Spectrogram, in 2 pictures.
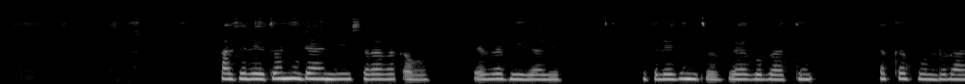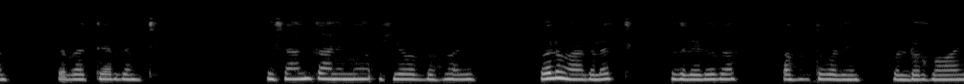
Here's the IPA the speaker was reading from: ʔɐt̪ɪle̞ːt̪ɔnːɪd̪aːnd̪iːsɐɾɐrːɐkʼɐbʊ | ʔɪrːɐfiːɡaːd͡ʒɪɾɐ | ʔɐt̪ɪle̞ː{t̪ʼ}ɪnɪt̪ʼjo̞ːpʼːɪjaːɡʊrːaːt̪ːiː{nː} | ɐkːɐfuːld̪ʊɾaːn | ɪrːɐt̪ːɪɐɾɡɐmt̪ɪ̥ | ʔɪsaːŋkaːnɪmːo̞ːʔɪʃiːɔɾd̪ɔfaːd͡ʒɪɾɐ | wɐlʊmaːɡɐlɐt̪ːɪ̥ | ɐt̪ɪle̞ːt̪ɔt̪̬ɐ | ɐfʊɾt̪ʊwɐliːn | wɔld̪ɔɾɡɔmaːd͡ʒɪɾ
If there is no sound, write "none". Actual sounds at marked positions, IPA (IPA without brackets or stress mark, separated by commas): t̪, n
